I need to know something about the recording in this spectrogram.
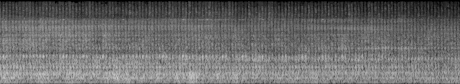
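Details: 2000 Toyota Land Cruiser VX100, idling just after start-up: a loud, steady, smooth idle with no irregular knocks or misfires. Normal, healthy idle.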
